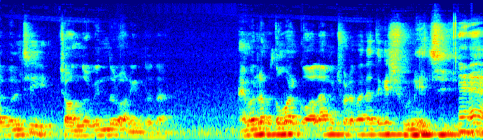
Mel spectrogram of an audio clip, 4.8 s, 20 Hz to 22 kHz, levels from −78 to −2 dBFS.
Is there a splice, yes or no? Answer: no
